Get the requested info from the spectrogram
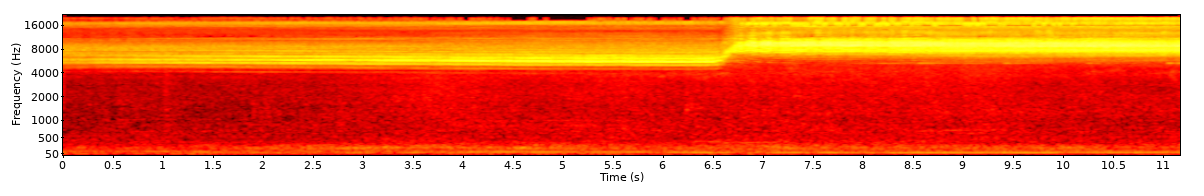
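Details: A July cicada chorus from a high point above Fukuoka City, Japan, swelling in loudness: a sustained high buzz that jumps higher at about six and a half seconds, over a steady low hum.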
